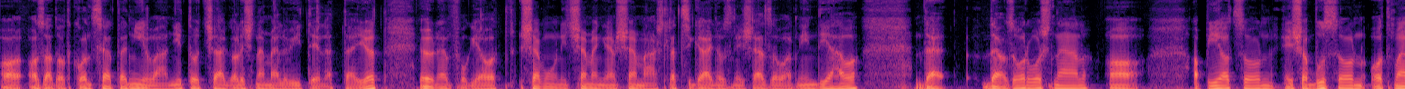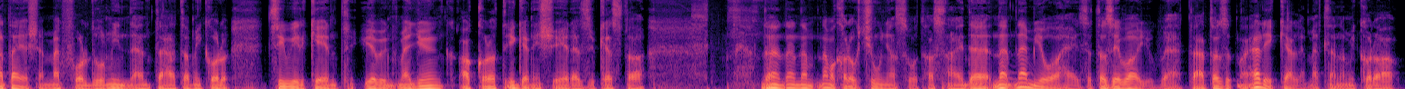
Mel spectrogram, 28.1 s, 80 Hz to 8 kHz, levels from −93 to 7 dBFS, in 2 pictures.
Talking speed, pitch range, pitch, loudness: 155 wpm, 75-95 Hz, 80 Hz, -23 LUFS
